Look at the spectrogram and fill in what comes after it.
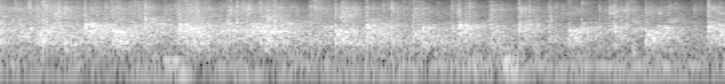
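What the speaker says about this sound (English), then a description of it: "and a clap for her as well" A hall audience at a judicial academy gathering breaks into dense, even clapping that holds steady for a few seconds without fading, many hands together at close range.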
